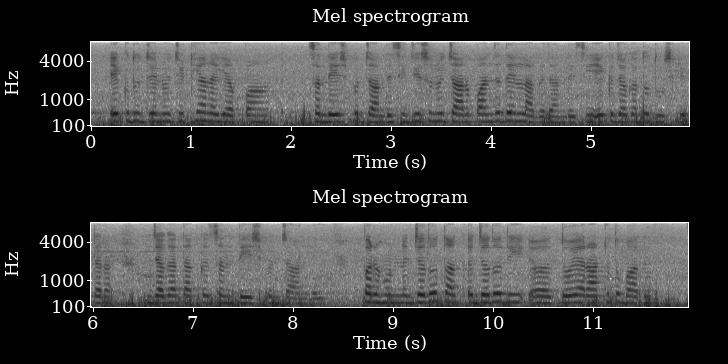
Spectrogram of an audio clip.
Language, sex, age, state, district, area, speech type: Punjabi, female, 18-30, Punjab, Mansa, urban, spontaneous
